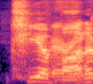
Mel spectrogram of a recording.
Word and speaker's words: ciabatta: I know it is pronounced ciabatta, but I Oh.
